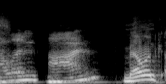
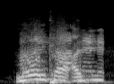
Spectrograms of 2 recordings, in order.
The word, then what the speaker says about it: Melancon: So he just dropped the, in French, the cedille to make it son. Mm-hmm. Yep. And he just made up his own pronunciation. So it's Melancon.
